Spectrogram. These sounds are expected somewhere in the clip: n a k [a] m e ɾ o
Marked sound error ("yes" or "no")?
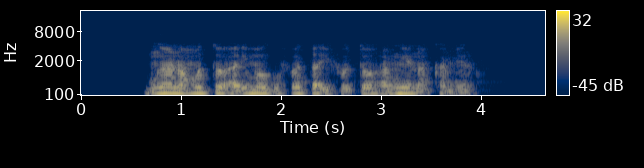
no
